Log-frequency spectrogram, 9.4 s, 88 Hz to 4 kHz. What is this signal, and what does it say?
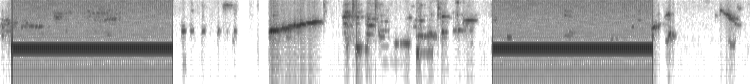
Ringback tone (North America), 440 + 480 Hz.
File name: out- - - - - .91098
